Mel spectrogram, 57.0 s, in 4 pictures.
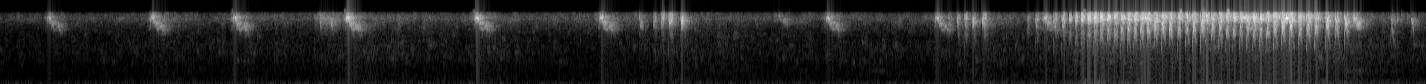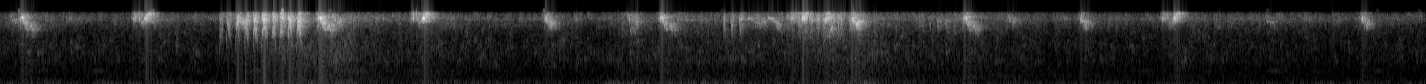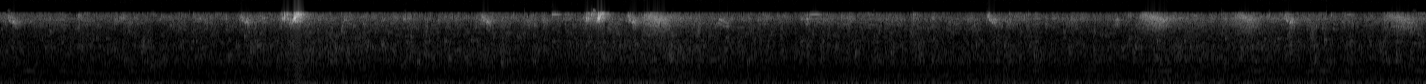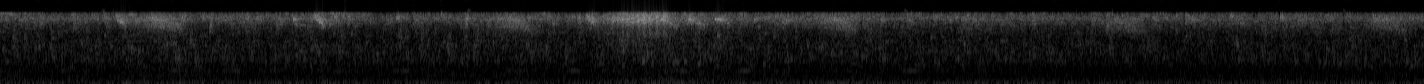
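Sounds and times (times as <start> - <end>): bird chirping: 0.4 - 0.8, 1.4 - 57.0
bird rapid chattering: 6.0 - 6.9, 9.4 - 14.8, 15.6 - 18.8, 20.5 - 24.4.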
